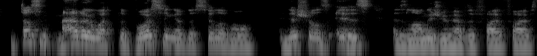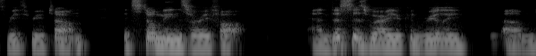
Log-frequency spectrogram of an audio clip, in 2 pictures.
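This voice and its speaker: An older man giving an academic keynote lecture, explaining in a measured way with frequent pauses and ums. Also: medium pitch, slightly rough, low-quality recording. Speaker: keynote speaker, linguistics professor.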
